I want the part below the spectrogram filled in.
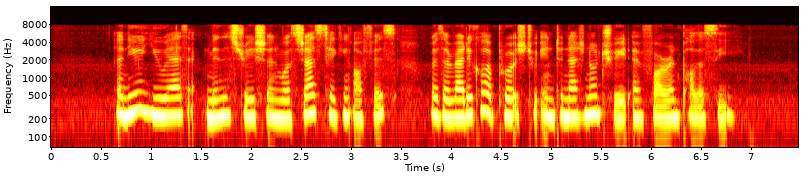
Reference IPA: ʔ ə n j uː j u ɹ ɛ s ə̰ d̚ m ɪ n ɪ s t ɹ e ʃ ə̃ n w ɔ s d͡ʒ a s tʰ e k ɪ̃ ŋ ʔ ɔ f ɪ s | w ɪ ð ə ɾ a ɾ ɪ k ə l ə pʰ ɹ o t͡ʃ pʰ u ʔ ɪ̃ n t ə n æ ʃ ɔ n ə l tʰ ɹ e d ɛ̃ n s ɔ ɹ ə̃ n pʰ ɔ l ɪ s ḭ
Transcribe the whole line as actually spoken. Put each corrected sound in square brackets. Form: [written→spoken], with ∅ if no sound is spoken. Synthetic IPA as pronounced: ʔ ə n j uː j u [ɹ→∅] ɛ s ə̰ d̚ m ɪ n ɪ s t ɹ e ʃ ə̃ n w ɔ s d͡ʒ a s tʰ e k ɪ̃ ŋ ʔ ɔ f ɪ s | w ɪ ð ə [ɾ→ɹ] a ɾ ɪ k ə l ə pʰ ɹ o t͡ʃ [pʰ→tʰ] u ʔ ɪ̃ n t ə n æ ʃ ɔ n ə l tʰ ɹ e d ɛ̃ n [s→f] ɔ ɹ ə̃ n pʰ ɔ l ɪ s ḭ

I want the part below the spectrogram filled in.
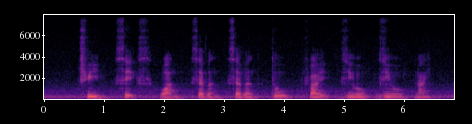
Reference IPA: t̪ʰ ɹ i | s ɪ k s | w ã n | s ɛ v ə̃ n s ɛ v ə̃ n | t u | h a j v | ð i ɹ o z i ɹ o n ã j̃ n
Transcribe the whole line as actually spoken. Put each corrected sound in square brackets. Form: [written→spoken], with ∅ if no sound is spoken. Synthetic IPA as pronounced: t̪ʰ ɹ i | s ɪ k s | w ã n | s ɛ v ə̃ n s ɛ v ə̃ n | t u | [h→f] a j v | [ð→z] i ɹ o z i ɹ o n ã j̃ n

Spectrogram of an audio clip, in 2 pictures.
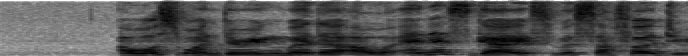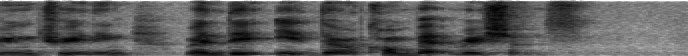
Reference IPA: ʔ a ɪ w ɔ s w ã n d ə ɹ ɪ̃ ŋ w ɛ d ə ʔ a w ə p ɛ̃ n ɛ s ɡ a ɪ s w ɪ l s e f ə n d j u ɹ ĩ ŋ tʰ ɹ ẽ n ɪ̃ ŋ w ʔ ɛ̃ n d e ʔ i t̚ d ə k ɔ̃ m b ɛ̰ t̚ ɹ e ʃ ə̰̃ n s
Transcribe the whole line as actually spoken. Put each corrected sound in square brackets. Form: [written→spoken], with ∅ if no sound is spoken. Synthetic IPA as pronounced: ʔ a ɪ w ɔ s w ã n d ə ɹ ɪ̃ ŋ w ɛ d ə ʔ a w ə [p→ʔ] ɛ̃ n ɛ s ɡ a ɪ s w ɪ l s [e→a] f ə [n→∅] d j u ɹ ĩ ŋ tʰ ɹ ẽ n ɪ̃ ŋ w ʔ ɛ̃ n d e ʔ i t̚ d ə [k→kʰ] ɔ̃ m b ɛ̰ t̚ ɹ e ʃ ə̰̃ n s

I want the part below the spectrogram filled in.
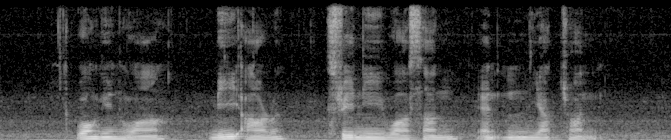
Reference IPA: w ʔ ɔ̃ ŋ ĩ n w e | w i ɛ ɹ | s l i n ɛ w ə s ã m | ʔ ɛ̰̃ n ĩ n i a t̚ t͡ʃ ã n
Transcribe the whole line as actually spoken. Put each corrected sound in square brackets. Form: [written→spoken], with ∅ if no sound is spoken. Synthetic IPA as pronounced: w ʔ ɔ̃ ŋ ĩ n w [e→a] | [w→b] i [ɛ→a] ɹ | s [l→ɹ] i n [ɛ→i] w [ə→a] s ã [m→n] | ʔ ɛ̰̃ n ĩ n [i→j] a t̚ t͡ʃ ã n

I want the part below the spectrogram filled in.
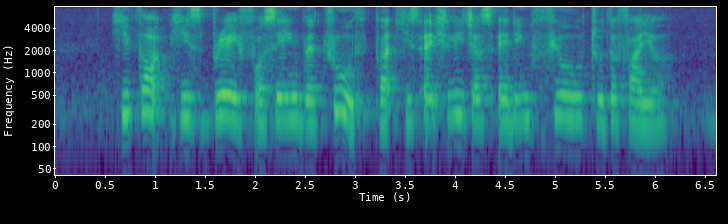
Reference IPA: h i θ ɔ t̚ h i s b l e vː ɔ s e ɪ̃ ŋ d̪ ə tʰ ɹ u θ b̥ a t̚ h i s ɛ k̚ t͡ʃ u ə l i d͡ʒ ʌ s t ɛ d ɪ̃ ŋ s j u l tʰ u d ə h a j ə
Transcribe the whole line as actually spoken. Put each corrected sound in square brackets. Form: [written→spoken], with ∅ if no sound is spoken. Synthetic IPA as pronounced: h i θ ɔ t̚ h i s b [l→ɹ] e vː ɔ s e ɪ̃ ŋ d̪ ə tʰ ɹ u θ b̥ a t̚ h i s ɛ k̚ t͡ʃ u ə l i d͡ʒ [ʌ→a] s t ɛ d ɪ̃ ŋ [s→f] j u l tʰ u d ə [h→f] a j ə

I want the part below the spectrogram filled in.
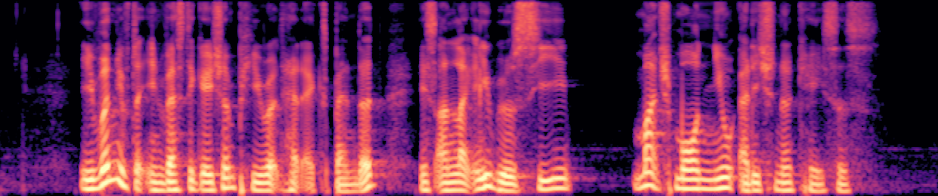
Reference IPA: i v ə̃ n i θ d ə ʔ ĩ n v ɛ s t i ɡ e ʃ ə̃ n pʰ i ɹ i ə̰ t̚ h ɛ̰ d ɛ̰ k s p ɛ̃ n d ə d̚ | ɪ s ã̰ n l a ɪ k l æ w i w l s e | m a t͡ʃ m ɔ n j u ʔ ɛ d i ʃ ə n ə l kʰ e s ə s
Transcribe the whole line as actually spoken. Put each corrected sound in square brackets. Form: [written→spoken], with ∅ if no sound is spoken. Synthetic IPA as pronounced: i v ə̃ n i [θ→f] d ə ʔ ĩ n v ɛ s t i ɡ e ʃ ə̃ n pʰ i ɹ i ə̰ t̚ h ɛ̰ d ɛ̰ k s p ɛ̃ n d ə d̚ | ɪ s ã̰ n l a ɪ k l [æ→i] w i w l s [e→i] | m a t͡ʃ m ɔ n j u ʔ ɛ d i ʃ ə n ə l kʰ e s ə s

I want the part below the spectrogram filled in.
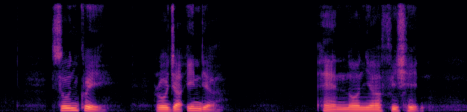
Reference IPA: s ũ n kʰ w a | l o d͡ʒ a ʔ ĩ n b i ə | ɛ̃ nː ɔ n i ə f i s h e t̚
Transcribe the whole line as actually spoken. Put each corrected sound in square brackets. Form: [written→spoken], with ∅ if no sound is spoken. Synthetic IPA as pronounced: s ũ n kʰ w [a→e] | [l→ɹ] o d͡ʒ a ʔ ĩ n [b→d] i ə | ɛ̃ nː ɔ n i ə f i [s→ʃ] h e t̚

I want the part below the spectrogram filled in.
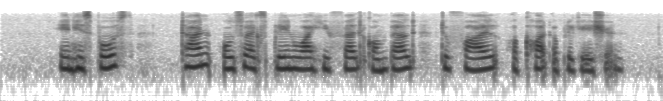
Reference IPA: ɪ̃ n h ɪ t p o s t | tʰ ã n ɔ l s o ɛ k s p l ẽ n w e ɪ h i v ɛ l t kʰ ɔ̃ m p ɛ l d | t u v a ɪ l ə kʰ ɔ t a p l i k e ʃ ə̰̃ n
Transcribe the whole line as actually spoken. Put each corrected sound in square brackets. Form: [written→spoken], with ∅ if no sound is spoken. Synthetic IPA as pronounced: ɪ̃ n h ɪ [t→s] p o s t | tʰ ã n ɔ l s o ɛ k s p l ẽ n w [e→a] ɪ h i [v→f] ɛ l t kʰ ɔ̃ m p ɛ l d | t u [v→f] a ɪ l ə kʰ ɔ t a p l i k e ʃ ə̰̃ n

